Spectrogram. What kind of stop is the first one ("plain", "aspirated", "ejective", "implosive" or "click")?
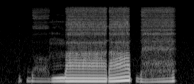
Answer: implosive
